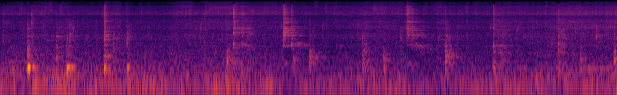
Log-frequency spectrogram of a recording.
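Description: Potato and carrot pieces fry in a pan. Close, irregular scraping stir strokes sound over a soft, steady sizzle, with no talking.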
